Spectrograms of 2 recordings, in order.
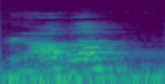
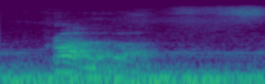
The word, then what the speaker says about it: Pranaba: So when I got into the dentist chair and they did the assessment, and the dentist says, so, is it pronounced Pranaba? And I said, you're close. Pranaba.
